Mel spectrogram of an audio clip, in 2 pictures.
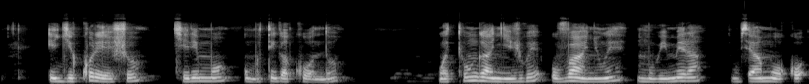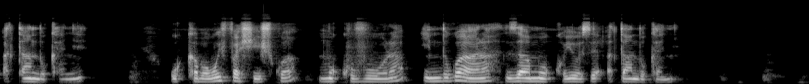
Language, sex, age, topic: Kinyarwanda, male, 18-24, health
